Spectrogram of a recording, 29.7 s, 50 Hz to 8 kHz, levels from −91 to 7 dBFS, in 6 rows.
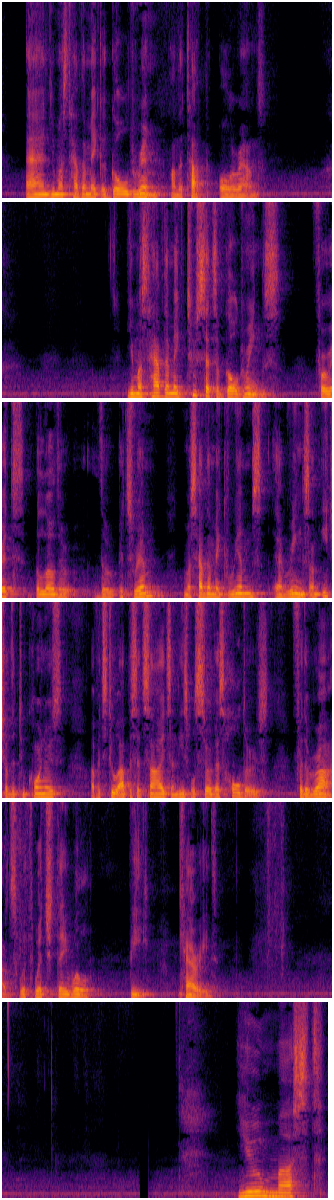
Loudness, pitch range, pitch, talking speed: -23 LUFS, 115-130 Hz, 120 Hz, 135 wpm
